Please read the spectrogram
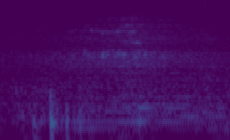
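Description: Faint room noise with a soft click about half a second in.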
